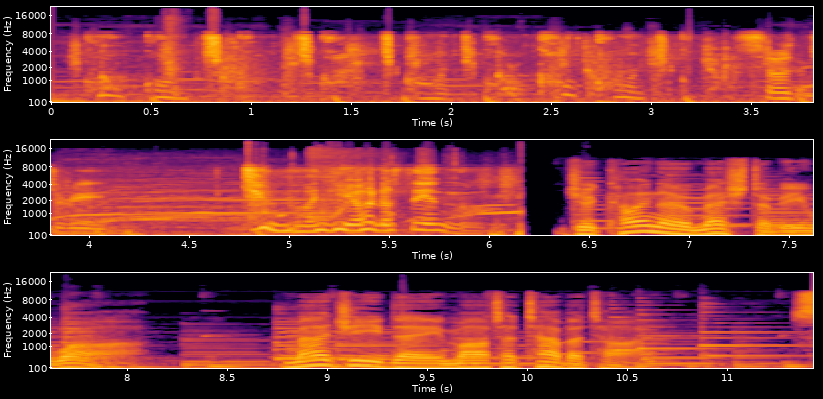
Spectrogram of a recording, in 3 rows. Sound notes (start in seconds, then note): 4.7 laughs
